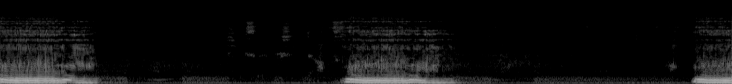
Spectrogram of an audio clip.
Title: snoring 3 #unidentifyed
